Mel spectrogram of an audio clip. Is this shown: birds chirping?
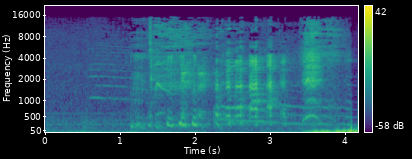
no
